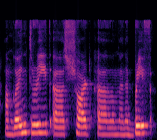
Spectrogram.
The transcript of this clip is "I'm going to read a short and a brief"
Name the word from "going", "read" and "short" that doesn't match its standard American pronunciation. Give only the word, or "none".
none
